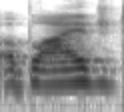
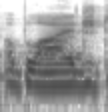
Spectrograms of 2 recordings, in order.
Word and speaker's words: obliged: starts with a vowel, you can kind of think of the D as going on to that vowel. So obliged in that way, obliged in. It's easier often to say the J and the D together with another word. So that's another technique to help you if that consonant cluster at the end is challenging for you.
